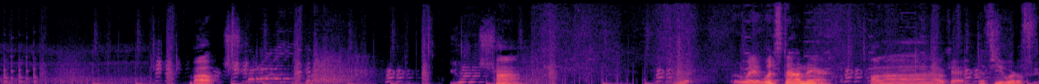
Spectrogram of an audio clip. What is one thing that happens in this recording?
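A video game plays bouncy, cartoonish sound effects.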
